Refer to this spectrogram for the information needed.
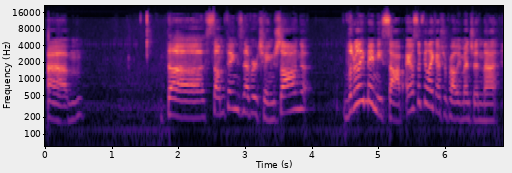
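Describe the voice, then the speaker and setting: Chatty young woman, slightly hoarse. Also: on the high side, animated, moderate pace, pushed and bright. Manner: chatty, full of "like" and "um". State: slightly hoarse, getting sick. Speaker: vlogger. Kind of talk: casual chat while doing makeup. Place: sitting on a fur rug at home.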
